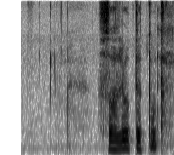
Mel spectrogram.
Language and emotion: Russian, neutral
